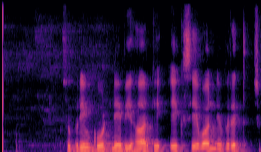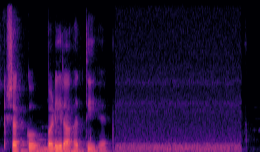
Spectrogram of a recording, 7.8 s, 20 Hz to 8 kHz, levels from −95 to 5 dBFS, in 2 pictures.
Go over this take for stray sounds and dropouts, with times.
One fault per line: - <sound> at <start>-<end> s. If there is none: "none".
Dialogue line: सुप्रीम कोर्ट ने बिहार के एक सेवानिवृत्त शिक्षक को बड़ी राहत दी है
none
